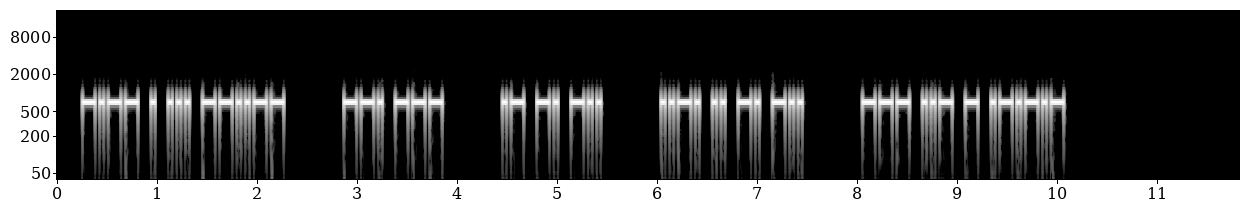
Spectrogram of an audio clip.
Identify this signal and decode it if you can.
Morse code, heard as a keyed tone, about 28 wpm, 700 Hz. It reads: YES, GO AND FIND OUT.
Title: 2x Word-Spacing - Sentences from Top 500 Words - 28wpm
